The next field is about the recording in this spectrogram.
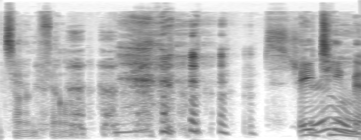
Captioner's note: all laugh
